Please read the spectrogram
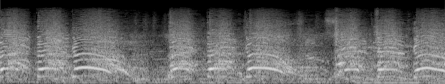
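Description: A crowd of protesters shouting and chanting together, loud, in short repeated calls that rise and fall in pitch.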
